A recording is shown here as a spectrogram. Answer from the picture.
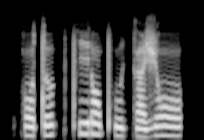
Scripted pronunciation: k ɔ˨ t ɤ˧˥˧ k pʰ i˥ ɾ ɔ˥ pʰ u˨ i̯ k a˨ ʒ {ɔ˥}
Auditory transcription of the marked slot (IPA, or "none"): ɔ˥˧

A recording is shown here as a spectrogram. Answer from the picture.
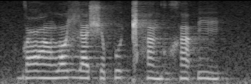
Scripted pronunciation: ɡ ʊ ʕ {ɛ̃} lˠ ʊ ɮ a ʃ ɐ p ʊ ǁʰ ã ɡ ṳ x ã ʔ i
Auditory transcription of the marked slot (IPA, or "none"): œ̃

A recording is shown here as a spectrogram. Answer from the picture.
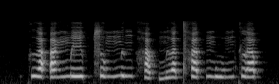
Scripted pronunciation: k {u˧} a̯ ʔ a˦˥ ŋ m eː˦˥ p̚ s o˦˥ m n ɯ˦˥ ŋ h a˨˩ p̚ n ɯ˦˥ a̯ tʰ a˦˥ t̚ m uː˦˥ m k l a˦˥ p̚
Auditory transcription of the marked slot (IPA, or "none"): ɯ˧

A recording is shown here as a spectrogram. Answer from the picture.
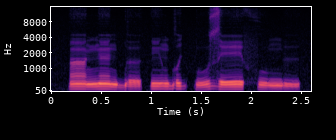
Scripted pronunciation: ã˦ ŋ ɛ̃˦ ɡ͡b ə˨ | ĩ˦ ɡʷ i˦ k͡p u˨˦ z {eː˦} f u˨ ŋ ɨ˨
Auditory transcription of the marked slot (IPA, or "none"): eː˧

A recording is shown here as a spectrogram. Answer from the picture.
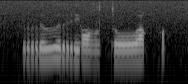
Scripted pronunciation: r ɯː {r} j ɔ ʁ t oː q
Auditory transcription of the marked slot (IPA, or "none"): r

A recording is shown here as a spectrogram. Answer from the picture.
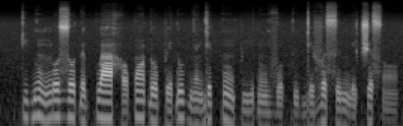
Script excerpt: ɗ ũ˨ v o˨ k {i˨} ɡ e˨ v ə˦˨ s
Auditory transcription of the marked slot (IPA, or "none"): ɨ˨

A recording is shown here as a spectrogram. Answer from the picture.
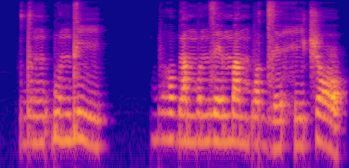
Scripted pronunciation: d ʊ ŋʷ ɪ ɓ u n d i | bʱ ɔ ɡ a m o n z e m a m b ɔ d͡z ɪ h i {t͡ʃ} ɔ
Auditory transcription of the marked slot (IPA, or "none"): t͡ʃ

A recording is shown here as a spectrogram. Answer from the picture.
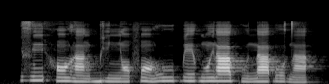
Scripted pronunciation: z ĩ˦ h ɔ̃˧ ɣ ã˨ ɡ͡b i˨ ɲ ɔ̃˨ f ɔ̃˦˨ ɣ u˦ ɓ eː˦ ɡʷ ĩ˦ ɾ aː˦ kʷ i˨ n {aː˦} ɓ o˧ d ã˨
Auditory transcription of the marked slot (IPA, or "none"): aː˧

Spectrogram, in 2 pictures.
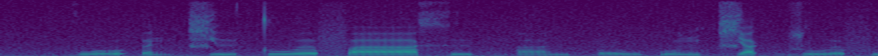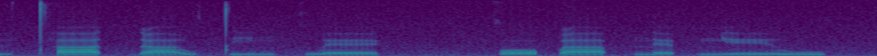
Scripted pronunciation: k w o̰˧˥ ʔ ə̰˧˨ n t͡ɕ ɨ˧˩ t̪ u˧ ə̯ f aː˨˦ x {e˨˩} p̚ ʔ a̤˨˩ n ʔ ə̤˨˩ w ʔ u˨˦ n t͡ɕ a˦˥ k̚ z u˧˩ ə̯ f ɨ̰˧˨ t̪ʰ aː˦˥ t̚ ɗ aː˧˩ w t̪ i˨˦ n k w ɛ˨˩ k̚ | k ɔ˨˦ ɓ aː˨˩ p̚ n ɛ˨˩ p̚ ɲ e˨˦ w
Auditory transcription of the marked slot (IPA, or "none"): ɨ˨˩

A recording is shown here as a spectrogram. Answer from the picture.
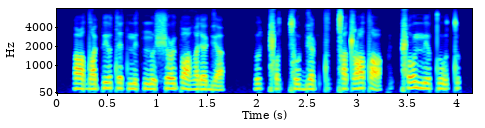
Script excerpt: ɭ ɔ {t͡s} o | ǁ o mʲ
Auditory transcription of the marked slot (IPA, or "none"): tˤ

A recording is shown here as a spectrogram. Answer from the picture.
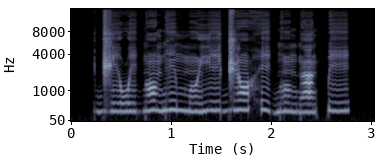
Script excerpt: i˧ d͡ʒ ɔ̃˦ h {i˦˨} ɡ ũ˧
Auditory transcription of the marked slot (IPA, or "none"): i˦˨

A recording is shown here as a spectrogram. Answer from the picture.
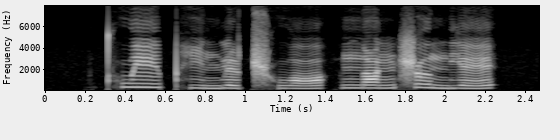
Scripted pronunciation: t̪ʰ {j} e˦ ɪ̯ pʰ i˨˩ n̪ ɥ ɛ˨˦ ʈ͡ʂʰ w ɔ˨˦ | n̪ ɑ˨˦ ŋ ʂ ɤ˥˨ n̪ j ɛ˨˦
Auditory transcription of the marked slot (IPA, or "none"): w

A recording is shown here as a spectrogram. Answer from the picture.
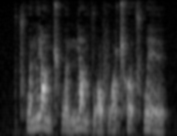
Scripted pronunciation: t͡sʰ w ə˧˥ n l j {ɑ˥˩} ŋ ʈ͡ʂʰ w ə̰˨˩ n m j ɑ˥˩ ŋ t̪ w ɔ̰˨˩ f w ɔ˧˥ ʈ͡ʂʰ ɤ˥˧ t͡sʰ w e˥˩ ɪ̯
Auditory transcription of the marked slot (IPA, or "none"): ɑ˥˩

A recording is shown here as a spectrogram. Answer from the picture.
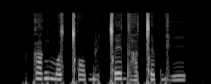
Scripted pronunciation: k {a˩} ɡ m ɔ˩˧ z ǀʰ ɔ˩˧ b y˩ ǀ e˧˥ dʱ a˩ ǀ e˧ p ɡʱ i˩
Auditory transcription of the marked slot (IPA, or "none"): a˧˥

